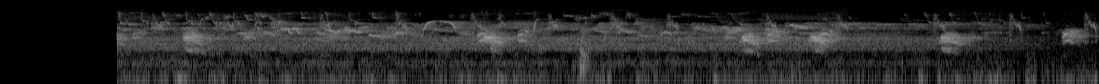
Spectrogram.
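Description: Total silence for about two seconds, then several wild birds singing and calling over a faint hiss of outdoor air: many short chirps and quick rising and falling whistles, overlapping and irregular.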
